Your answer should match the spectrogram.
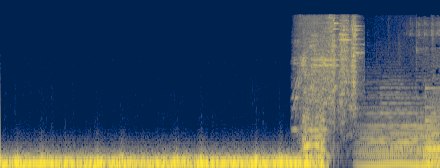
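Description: Film soundtrack: a deep, steady low rumble, cut off about three seconds in by a brief crash like shattering glass. Sustained music begins just before the end.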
